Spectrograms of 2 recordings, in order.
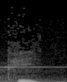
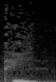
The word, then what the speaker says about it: thí: Chữ thí còn được đọc là thi. Thi có nghĩa là làm, thi hành. Nhưng chữ thí ở đây được đọc là thí, tức là hiến tặng.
